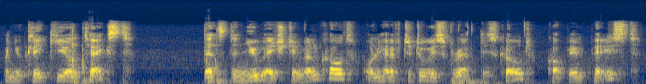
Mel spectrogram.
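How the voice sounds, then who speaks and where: A man's voice: mid-range voice, lively intonation, moderate pace, a little mellow, a little hiss or hum. A man from Austria, a native German speaker with an Austrian German accent, hesitantly walking through a screen-recorded tutorial in English and searching for words as he goes. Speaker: tutorial maker.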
